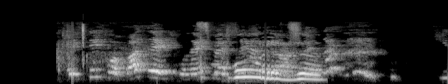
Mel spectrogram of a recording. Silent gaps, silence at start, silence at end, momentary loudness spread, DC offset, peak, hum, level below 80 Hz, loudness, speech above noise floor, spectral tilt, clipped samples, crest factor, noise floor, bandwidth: none; 0.55 s; 0 s; 14 LU; under 0.1%; 0 dBFS; none; -62 dBFS; -14 LUFS; 28 dB; -4 dB/octave; under 0.1%; 14 dB; -41 dBFS; 7.8 kHz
